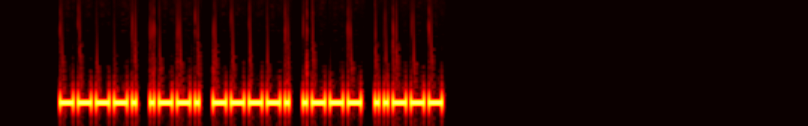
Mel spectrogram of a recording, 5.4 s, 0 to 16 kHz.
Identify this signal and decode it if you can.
Morse code, heard as a keyed tone, about 40 wpm, 700 Hz. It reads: 9P9J2
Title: Code Groups - 5 Letter:Numbers - 40wpm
